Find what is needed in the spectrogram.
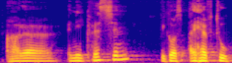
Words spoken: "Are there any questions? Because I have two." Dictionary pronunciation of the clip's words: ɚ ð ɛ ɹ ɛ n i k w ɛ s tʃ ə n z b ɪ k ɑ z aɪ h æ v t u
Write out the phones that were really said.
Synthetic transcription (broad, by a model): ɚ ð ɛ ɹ ɛ n i k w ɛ s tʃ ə n b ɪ k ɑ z aɪ h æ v t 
